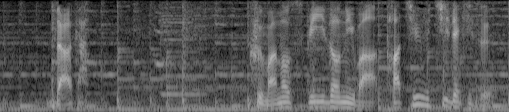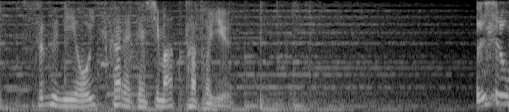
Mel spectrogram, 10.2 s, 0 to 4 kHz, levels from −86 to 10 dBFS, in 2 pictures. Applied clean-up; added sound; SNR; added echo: none; Truck; 20 dB; none.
